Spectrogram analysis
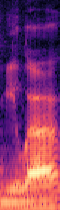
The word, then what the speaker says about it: Miele: for mila kitchens they are german so it's pronounced mila like sheila not melee which is italian for honey the brief was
